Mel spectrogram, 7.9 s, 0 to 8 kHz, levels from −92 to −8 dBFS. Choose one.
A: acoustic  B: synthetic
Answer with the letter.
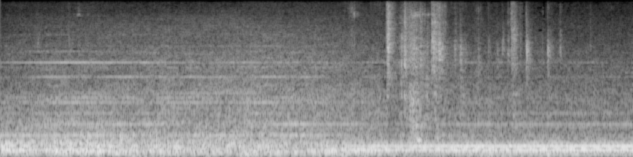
A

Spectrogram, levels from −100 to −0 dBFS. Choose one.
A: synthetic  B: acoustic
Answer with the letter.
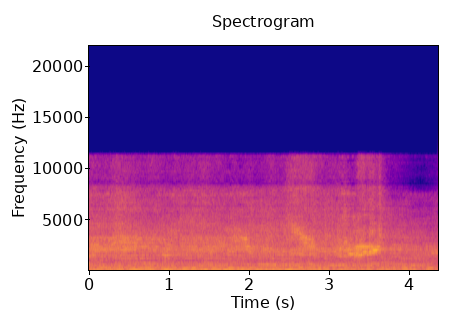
A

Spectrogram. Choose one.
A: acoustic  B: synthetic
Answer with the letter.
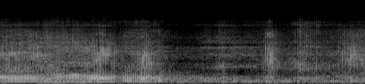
B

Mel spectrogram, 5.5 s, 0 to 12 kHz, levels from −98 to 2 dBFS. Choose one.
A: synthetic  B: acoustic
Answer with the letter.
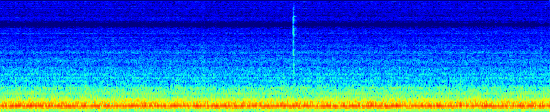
B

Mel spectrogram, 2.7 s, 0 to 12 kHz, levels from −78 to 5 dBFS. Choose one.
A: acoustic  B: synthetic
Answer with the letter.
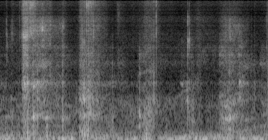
B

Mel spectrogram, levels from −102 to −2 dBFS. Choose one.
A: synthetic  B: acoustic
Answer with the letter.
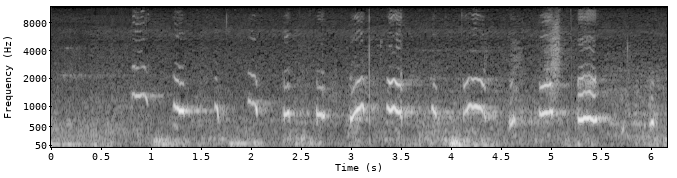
B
